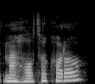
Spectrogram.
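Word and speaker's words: Mahoutokoro: Unfortunately, Japanese doesn't really work like this, and it wouldn't be Mahhootokohro. Here's what it would look like. In case you don't get it and you're an English speaker, to roughly compare it, most syllables in Japanese will be read with 2 letters, a consonant and then a vowel. So it would be Mahhootokohro, not Mahhootokohro.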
